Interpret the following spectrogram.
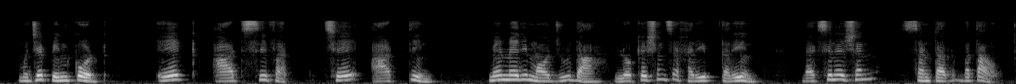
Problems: none marked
